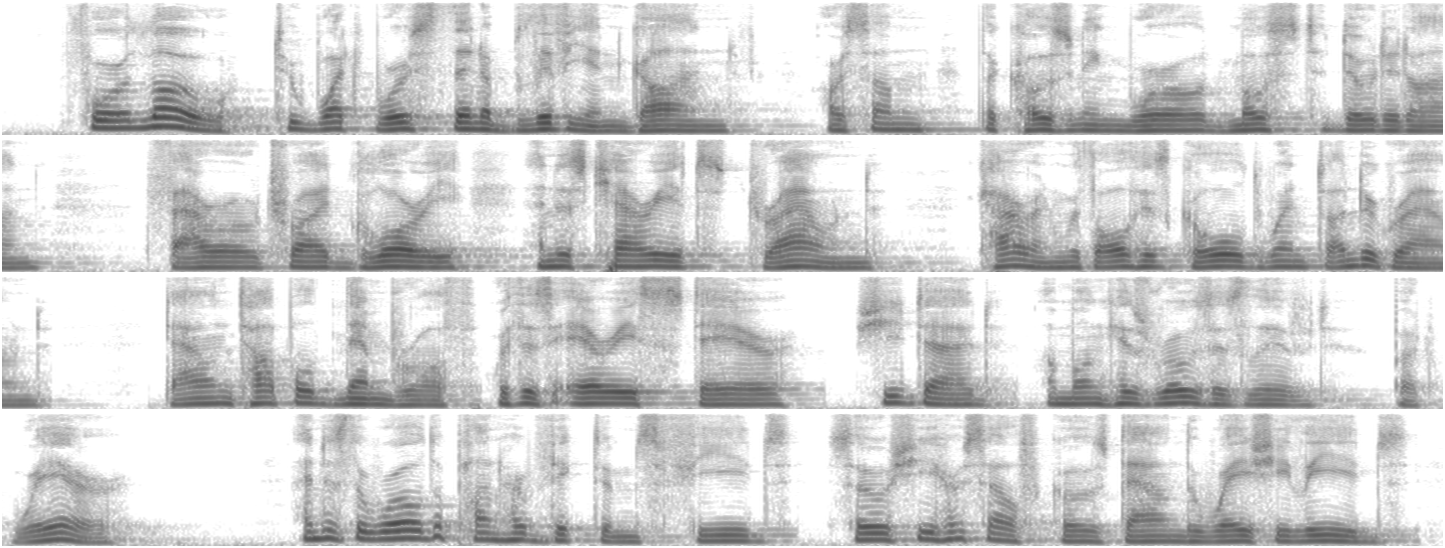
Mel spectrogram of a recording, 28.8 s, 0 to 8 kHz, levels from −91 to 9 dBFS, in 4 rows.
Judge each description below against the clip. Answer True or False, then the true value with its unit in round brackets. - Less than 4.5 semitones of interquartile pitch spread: True (2.8 semitones)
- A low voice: True (125 Hz)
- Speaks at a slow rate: True (125 wpm)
